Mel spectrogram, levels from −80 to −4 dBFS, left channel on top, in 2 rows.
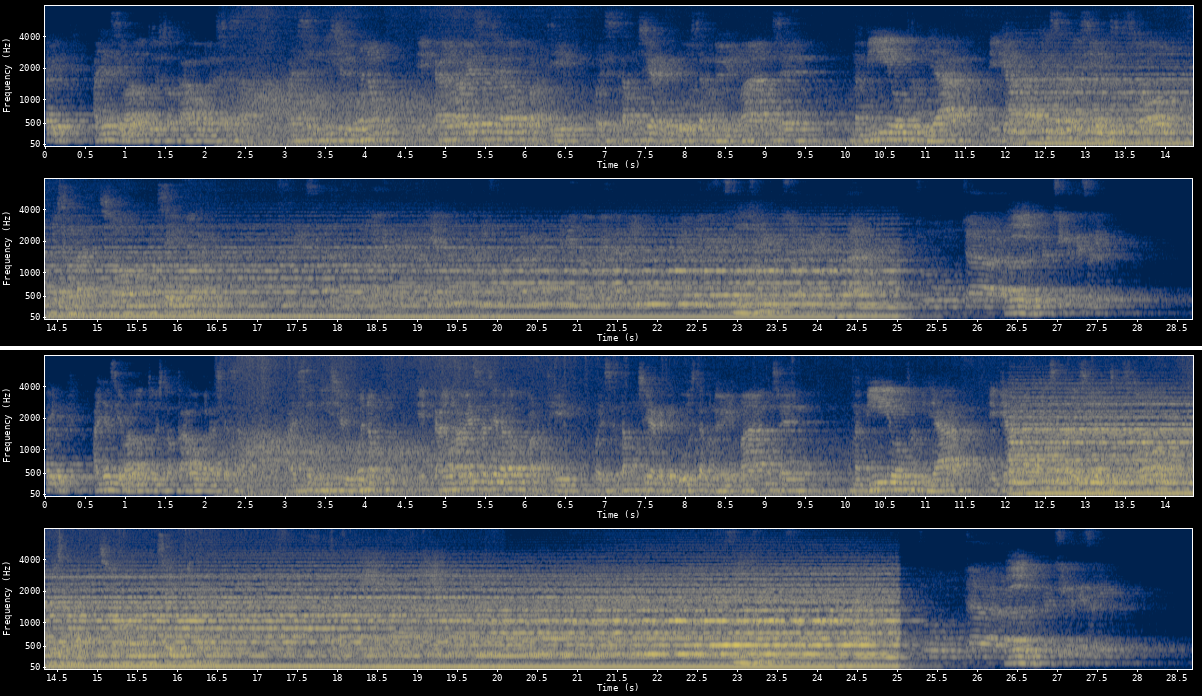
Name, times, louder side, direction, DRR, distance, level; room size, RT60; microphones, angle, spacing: voice 1, 0.0-2.6 3.0-4.2 4.6-6.6 6.9-9.4 10.0-11.5 11.8-14.0 14.3-16.5 22.9-23.4 26.3-26.7, right 1 dB, 30° right, -4 dB, 1.9 m, -29 dB
sound 1, 2.1-20.1, right 1 dB, 70° right, 1.3 m, -39 dB
sound 2, 12.0-25.0, right 7 dB, 55° right, 0.3 m, -25 dB
voice 2, 17.2-21.9 22.2-24.7 25.1-27.5, equal, 70° left, -10 dB, 3.5 m, -37 dB
10.0 x 8.9 x 9.3 m, 2.7 s
head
